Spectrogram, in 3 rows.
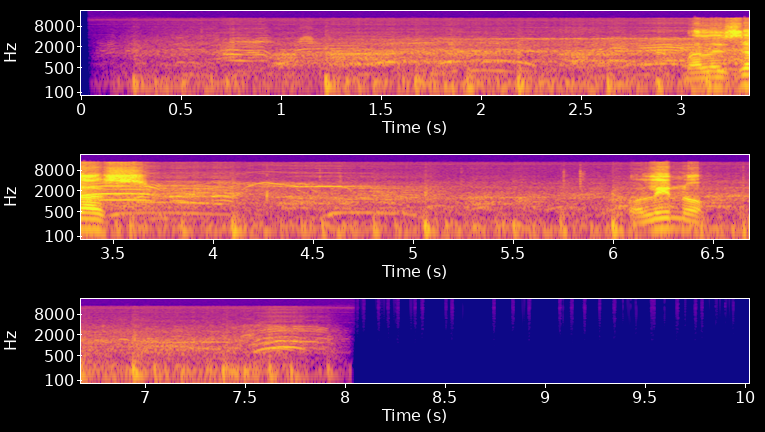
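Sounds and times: stadium crowd murmur: 0:00.2 - 0:08.0
shouts from the crowd: 0:00.5 - 0:05.1, 0:07.3 - 0:08.0.

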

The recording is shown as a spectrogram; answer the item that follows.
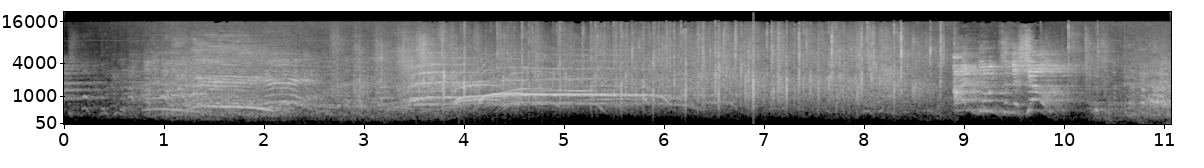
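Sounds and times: people whooping: 0:01.0 - 0:02.5, 0:03.4 - 0:06.9
audience clapping: 0:02.6 - 0:09.2, 0:09.9 - 0:10.4.

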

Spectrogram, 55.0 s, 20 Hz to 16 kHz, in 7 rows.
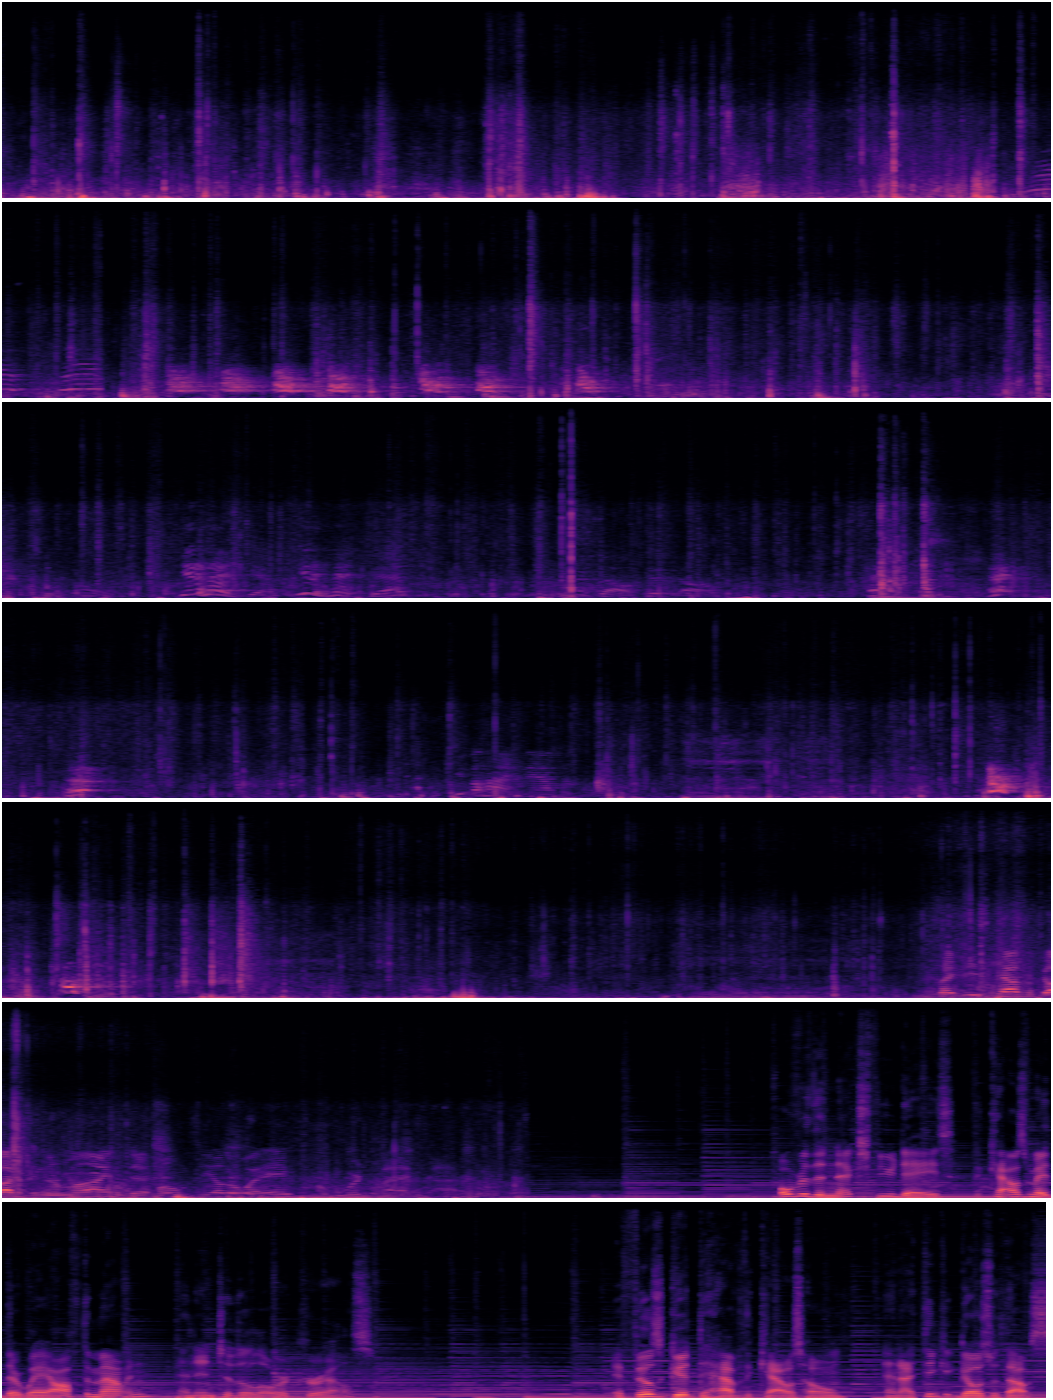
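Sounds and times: mule hooves stepping through brush: 0:00.0 - 0:44.0
sharp knocks and cracks: 0:00.1 - 0:17.0, 0:30.3 - 0:33.7.

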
